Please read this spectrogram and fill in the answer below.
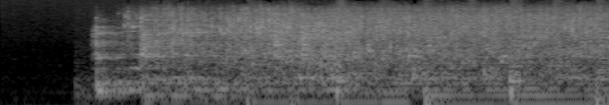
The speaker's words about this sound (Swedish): Bajs spolas ut i havet.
